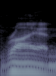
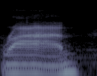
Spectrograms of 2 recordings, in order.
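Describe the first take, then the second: First: The name is said in a Californian accent. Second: The name is said in a Texan accent. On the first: This is how the speaker says his own name. The speaker calls it right. "My name is Ryan" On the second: This is how people in Texas said the name. The speaker calls it wrong. "not Ryan"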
